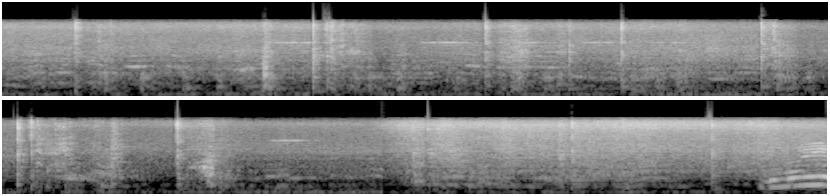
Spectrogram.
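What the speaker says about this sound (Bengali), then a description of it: "ভালোভাবে কষিয়ে নেব মশলা" Spices, potato and boiled figs being sautéed in a pan, with a steady sizzle and frequent spatula scrapes and clicks throughout, building to a louder, denser frying hiss in the last few seconds, with no voices.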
